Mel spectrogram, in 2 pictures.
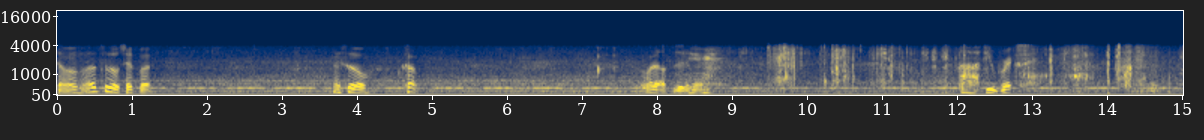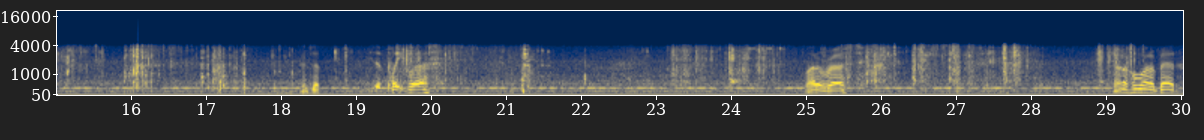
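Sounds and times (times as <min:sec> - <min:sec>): rake scraping through dirt: 0:09.1 - 0:17.6, 0:18.8 - 0:21.5, 0:23.1 - 0:28.1, 0:28.8 - 0:30.0.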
